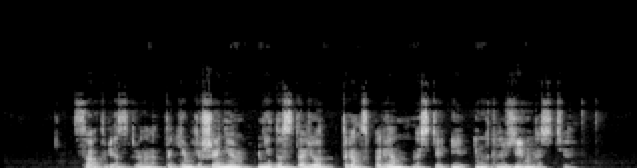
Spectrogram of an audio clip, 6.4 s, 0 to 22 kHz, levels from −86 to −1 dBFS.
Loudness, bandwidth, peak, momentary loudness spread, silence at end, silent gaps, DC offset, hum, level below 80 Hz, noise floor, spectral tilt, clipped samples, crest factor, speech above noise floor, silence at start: -16 LUFS; 9.4 kHz; -2 dBFS; 9 LU; 0.65 s; none; under 0.1%; none; -56 dBFS; -73 dBFS; -4.5 dB/octave; under 0.1%; 16 dB; 57 dB; 0.75 s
